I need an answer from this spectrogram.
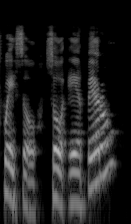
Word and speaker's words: hueso: never seen before, but you do know the H is not pronounced. So if you don't pronounce H, how would you pronounce this word for bone? If you said hueso, because you got a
